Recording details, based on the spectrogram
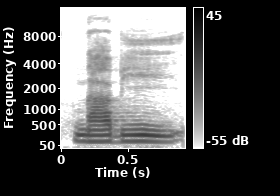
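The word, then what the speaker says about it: נביא: 그렇게 얘기를 할 때 히브리어로 어떻게 발음을 하느냐 하면 선지자가 아주 쉬워요 나비 라고 그럽니다 나비 나비 않아 br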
